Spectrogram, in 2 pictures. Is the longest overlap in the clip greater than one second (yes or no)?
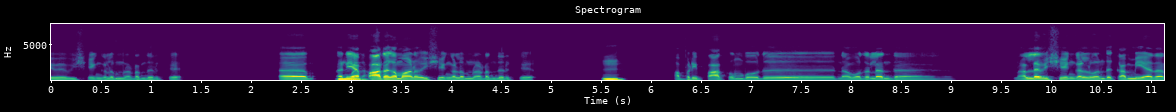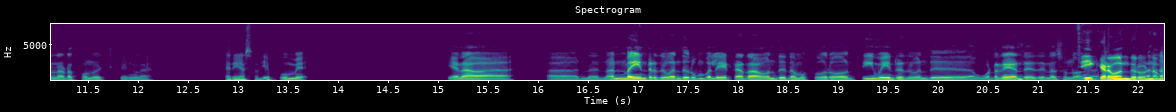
no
